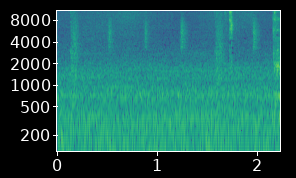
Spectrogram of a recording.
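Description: Steady low hum inside a stationary car's cabin, with a few faint short ticks and rustles.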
